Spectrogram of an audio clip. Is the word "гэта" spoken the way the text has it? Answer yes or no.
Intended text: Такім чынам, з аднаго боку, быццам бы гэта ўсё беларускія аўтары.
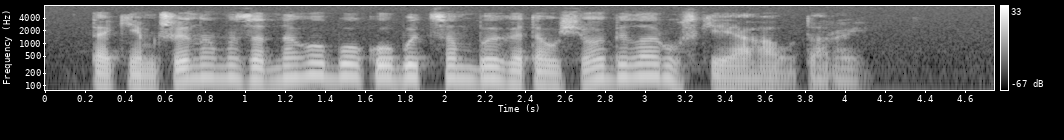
yes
